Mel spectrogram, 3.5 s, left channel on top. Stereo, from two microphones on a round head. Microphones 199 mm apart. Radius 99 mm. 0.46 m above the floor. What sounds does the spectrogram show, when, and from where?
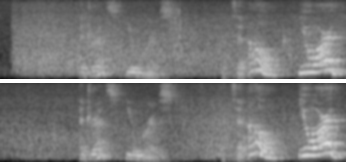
0.8 s a woman speaking: 35° right (ahead or behind), 3.5 m
2.5 s a woman speaking: 65° right (ahead or behind), 2 m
